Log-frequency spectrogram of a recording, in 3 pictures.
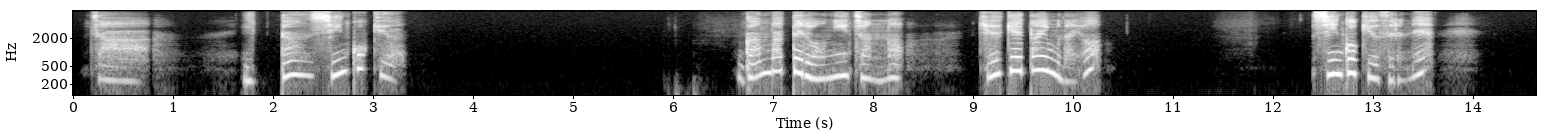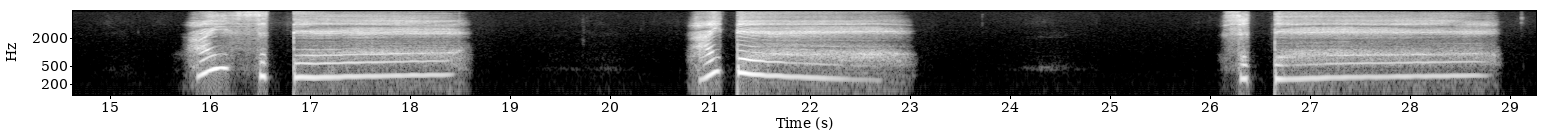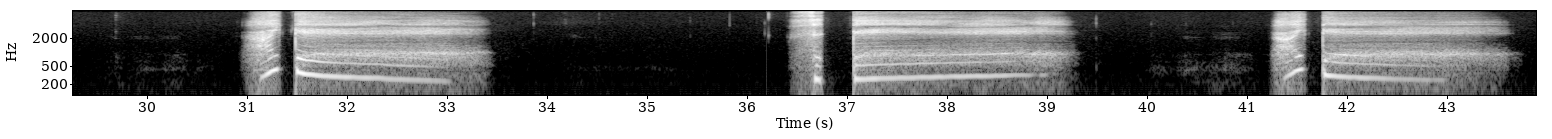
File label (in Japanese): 励まし音声; 「早漏でも偉い」後半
